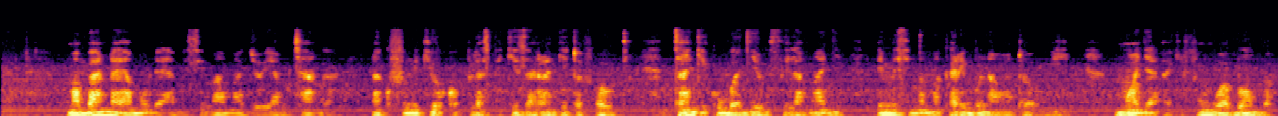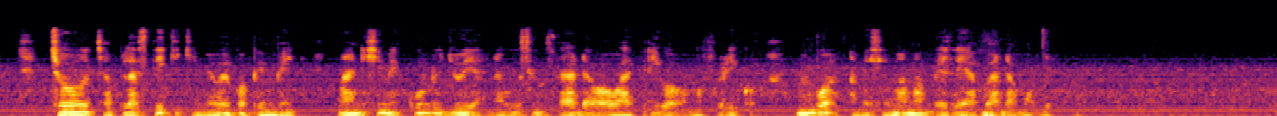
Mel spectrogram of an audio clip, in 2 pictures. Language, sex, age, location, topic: Swahili, male, 25-35, Nairobi, health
